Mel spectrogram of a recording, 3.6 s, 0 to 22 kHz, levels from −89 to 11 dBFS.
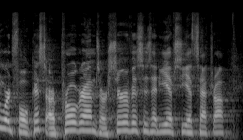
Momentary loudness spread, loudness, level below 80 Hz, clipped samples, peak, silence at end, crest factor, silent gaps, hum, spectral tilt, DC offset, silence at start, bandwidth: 6 LU; -28 LUFS; -68 dBFS; under 0.1%; -10 dBFS; 0.2 s; 18 dB; none; none; -4.5 dB/octave; under 0.1%; 0 s; 16 kHz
